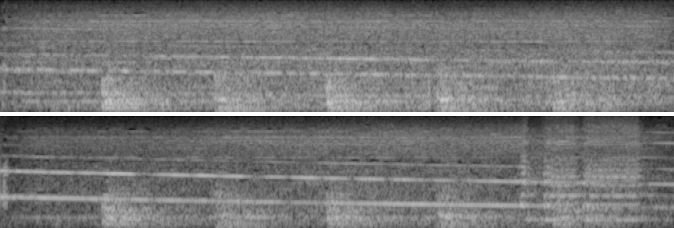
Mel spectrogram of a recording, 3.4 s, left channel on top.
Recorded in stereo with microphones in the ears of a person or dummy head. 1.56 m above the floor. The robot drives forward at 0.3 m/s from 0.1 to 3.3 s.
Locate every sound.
0.5 s footsteps: 45° left (ahead or behind), 2.5 m; by 3.1 s 35° left (ahead or behind), 3 m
